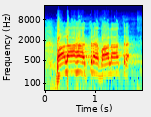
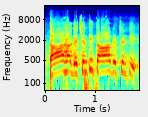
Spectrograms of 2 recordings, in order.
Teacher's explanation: The Visarga is gone. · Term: Lopa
